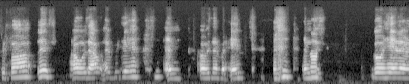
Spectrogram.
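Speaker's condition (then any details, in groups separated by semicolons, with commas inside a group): Cerebral palsy; needs adapted housing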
